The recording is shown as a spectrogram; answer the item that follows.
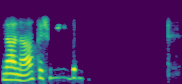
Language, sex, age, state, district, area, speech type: Dogri, female, 18-30, Jammu and Kashmir, Udhampur, rural, conversation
